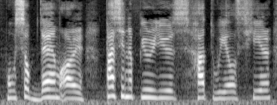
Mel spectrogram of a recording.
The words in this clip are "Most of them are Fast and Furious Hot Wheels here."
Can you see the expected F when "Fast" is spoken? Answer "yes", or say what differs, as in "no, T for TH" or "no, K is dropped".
no, P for F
